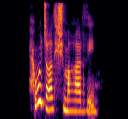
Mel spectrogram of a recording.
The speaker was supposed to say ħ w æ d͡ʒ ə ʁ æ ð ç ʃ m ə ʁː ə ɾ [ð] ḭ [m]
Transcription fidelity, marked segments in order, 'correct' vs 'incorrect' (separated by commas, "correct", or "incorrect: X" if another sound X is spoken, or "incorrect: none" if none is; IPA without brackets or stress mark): correct, incorrect: n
